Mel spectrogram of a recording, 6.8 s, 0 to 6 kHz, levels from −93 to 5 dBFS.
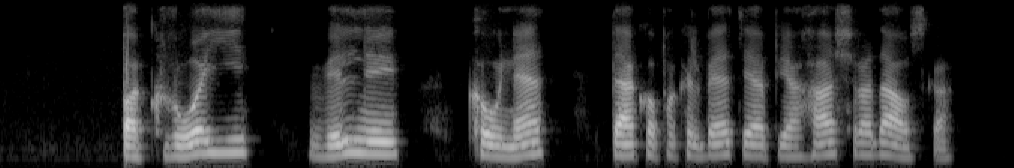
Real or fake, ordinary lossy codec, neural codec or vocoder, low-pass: real; Opus, 24 kbps; none; 5.4 kHz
